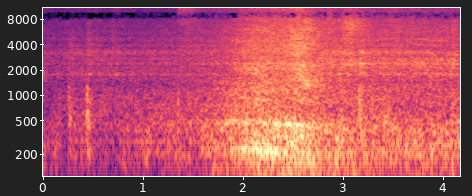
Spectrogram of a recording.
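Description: A train hauled by a WAP-7 electric locomotive rumbles past a crossing nearby, the roar swelling to a peak midway and holding steady with faint rhythmic clatter, no voices.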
